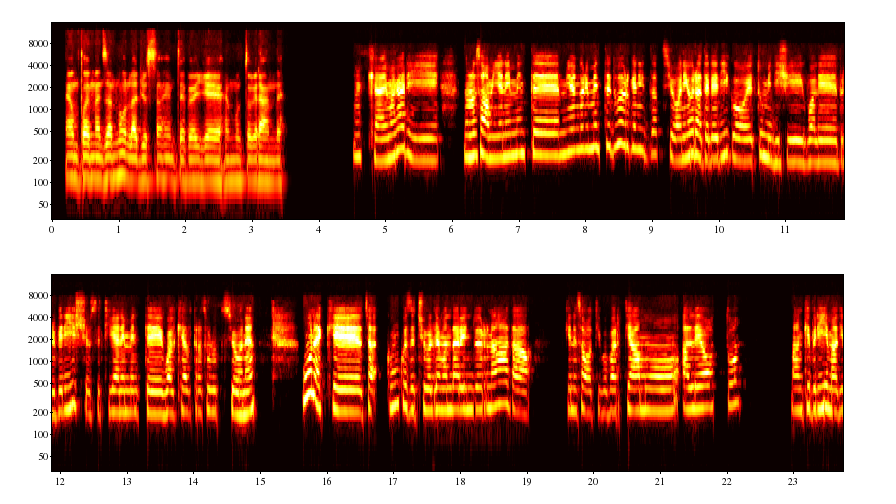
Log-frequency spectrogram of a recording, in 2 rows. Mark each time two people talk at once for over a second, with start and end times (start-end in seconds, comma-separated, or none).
none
